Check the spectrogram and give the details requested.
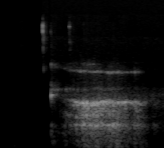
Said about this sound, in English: Oh, yawning. I guess yawning is like the gentlest way.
